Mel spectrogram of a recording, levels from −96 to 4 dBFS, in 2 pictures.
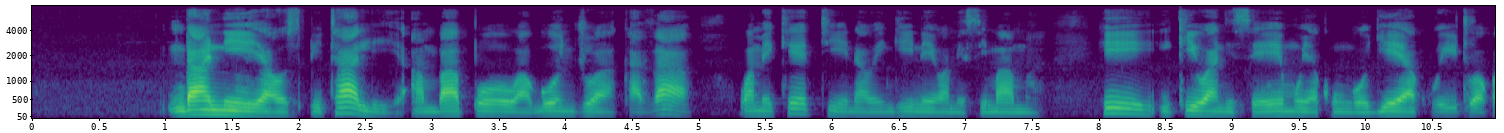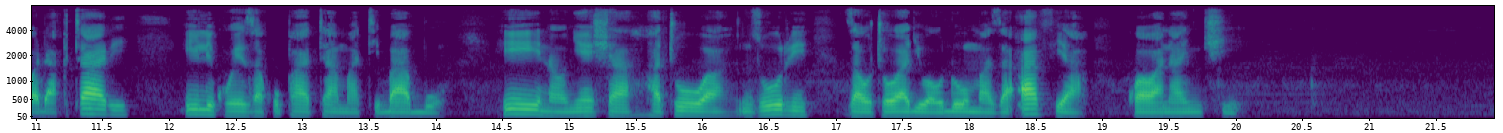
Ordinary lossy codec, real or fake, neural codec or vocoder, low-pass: AAC, 48 kbps; real; none; 7.2 kHz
